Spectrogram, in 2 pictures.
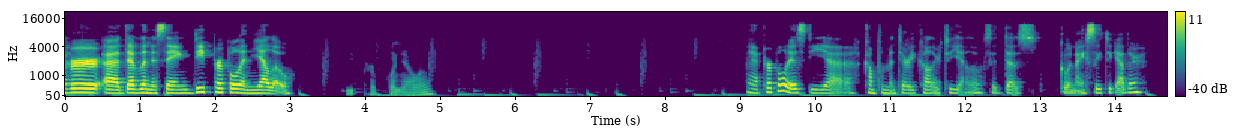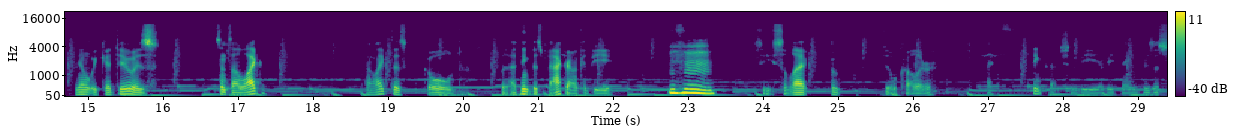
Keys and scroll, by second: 5.8 super+z, 13.2 super+-, 14.0 v, 16.6 super+g, 18.7 a.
